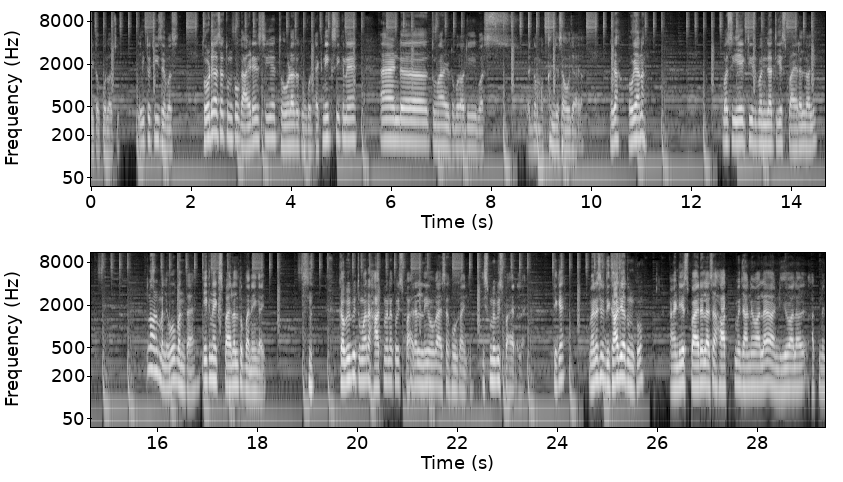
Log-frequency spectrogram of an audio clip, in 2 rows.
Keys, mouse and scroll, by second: 0.0 g, 0.4 click, 0.9 click, 1.5 click, 1.6 g, 2.0 middle click, 2.5 click, 2.7 g, 3.3 click, 3.3 g, 3.8 click, 4.0 g, 4.4 click, 4.6 g, 5.0 click, 5.5 middle click, 6.1 click, 6.3 g, 6.7 middle click, 7.2-9.0 middle drag, 9.5 ctrl+middle click, 9.8 middle click, 10.3 click, 10.5 g, 10.8 middle click, 11.9 3, 12.3 alt+click, 12.6-15.7 middle drag, 15.8-19.1 middle drag, 23.6 middle click, 24.6 middle click, 25.3 middle click, 27.4 ctrl+middle click, 27.7 middle click, 28.4 middle click.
